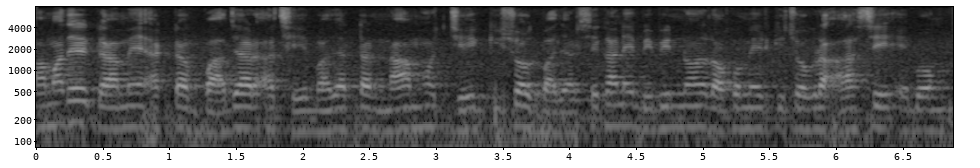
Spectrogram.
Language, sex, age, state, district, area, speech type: Bengali, male, 18-30, West Bengal, Paschim Medinipur, rural, spontaneous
